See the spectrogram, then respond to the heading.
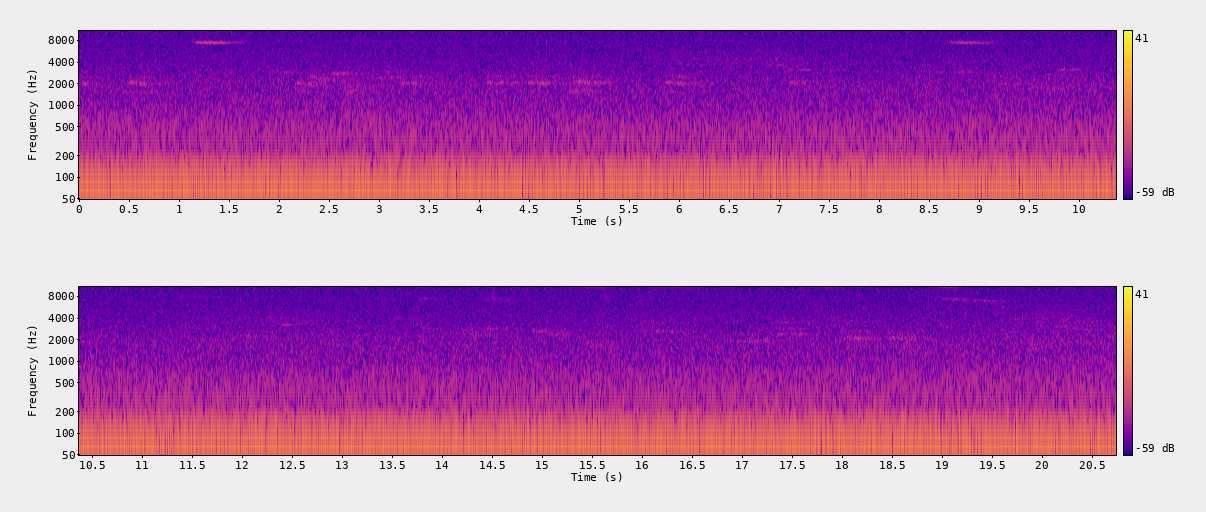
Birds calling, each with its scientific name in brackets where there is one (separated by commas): White-breasted Nuthatch (Sitta carolinensis), Black-capped Chickadee (Poecile atricapillus), American Robin (Turdus migratorius), Brown Creeper (Certhia americana)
